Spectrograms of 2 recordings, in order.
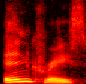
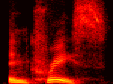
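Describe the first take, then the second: First: INCREASE stressed on IN, as a noun; first-syllable stress. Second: INCREASE stressed on CREASE, as a verb; light IN, heavy CREASE in INCREASE; second-syllable stress. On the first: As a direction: say INCREASE slowly as IN-crease. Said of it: "stress is on the first syllable". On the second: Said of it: "stress the second syllable". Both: Shown as a demonstration.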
